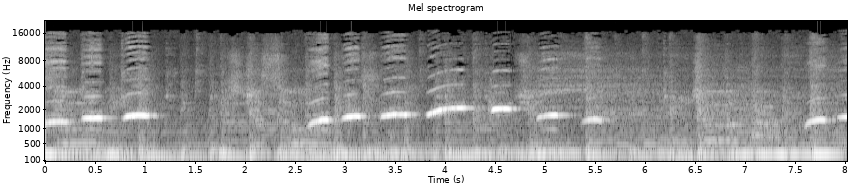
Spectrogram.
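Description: Lilac-crowned Amazon parrot whistling along to a guitar song: a run of short whistled notes, each rising and then held briefly, about two a second, pausing for a couple of seconds near the end before starting again.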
